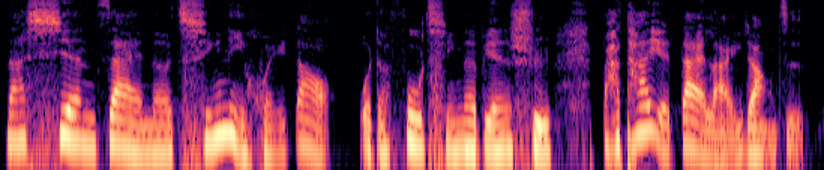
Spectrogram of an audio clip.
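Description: A woman's voice: medium pitch, expressive, normal speed, a little mellow, dry recording. A woman voicing an earnest young man who pleads with his goat and writes to his father. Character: eager young man, a devoted son.

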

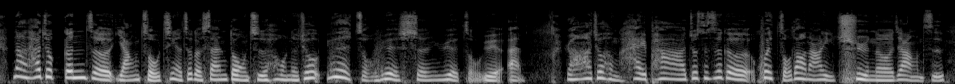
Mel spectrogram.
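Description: A woman preacher giving a sermon, telling a story in an animated way with many fillers. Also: medium pitch, dry recording.

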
